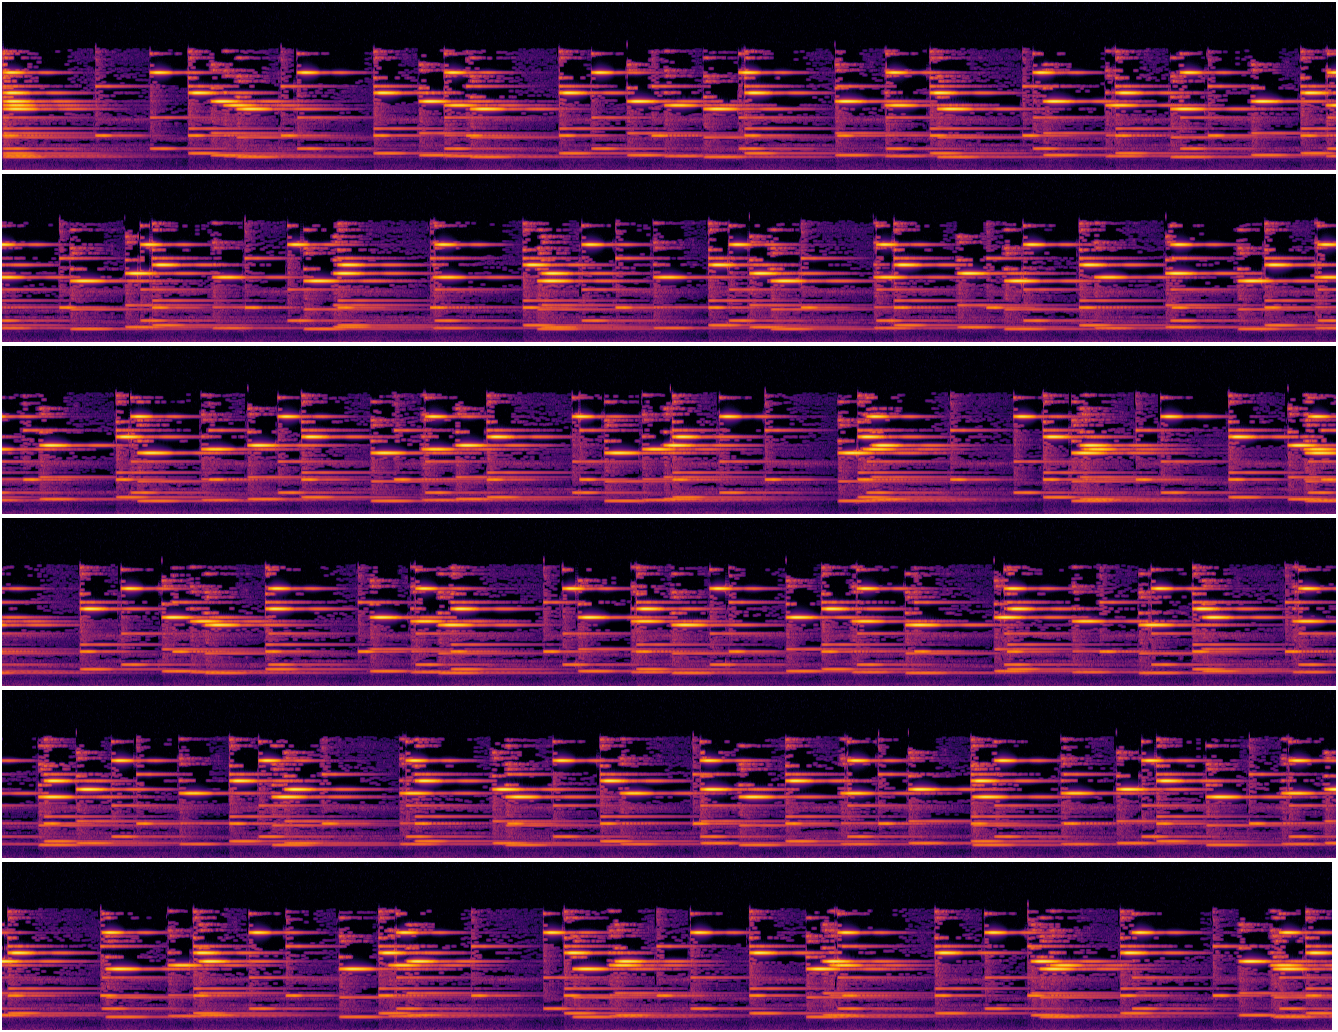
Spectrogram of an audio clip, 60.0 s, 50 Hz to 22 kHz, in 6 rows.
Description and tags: several spoons (1'00") OLD
This began with one recording of a metal tablespoon being struck with a second metal spoon. I then trimmed the hardest part of the original attack. Next, I created five additional spoon recordings, each a pitch-shifted and time-shifted version of the original (+100 cents, +200, +400, +800, +1600). I set each of these on a loop, so they would each repeat at a different rate (based on their new length). I did not use normalization on this because despite the visible headroom on the file, any increase in the gain brought out unwanted room noise. I prefer the headroom over the noise.
bell, chime, ding, loop, math, MTC500-M002-s14, ring, ringing, tablespoon, windchime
